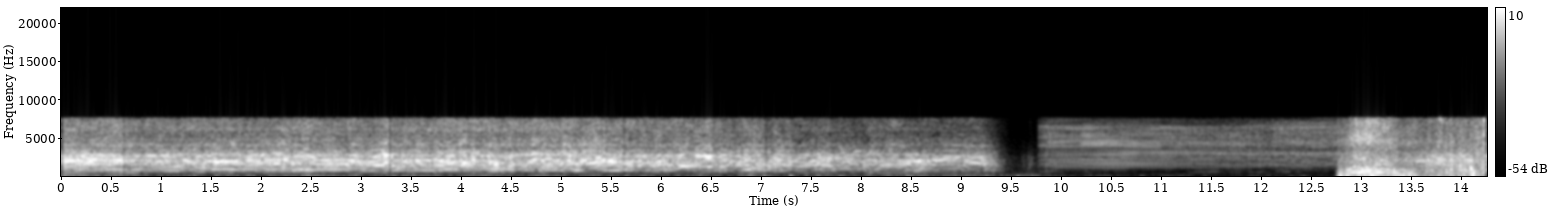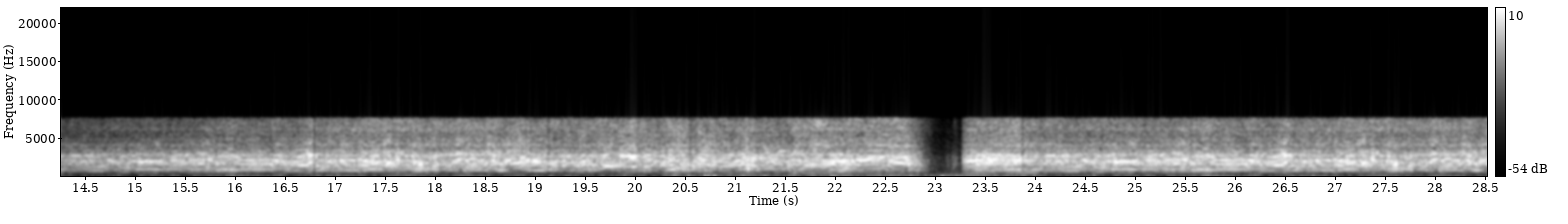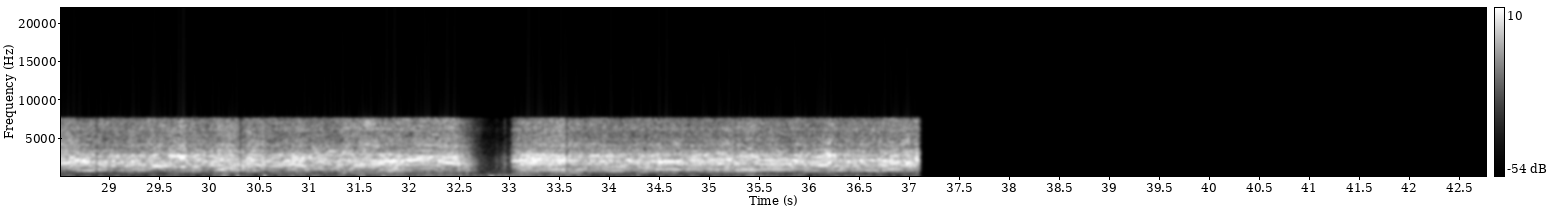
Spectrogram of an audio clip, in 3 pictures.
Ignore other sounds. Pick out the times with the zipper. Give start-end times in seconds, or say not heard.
12.7-14.2.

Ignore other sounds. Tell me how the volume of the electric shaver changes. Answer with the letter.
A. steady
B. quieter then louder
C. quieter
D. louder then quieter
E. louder
B.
